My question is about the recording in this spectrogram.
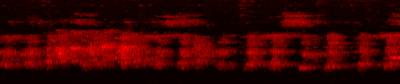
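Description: A pack of hunting dogs barking and baying over one another, the barks overlapping almost without a break.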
